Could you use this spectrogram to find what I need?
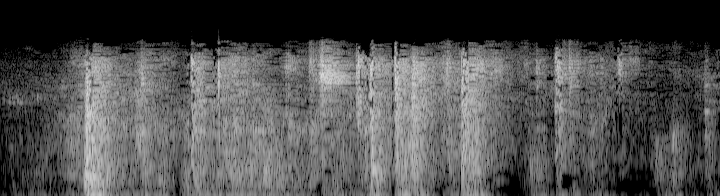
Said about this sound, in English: I wanted to take you back to the sound of space debris falling on a house in Naples, Florida.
